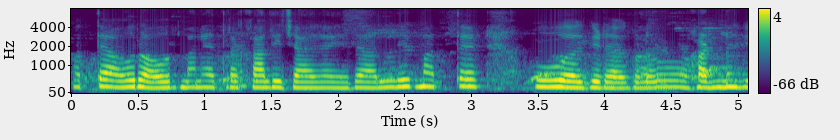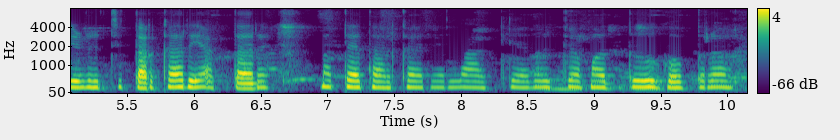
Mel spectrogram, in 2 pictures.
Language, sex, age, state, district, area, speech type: Kannada, female, 45-60, Karnataka, Bangalore Rural, rural, spontaneous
